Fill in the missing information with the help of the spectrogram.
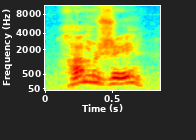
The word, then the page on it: xamʒɯ: Xyzyl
